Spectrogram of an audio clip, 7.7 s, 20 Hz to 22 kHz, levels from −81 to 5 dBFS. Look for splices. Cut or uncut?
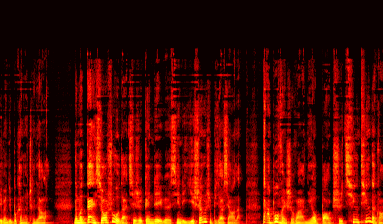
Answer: uncut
